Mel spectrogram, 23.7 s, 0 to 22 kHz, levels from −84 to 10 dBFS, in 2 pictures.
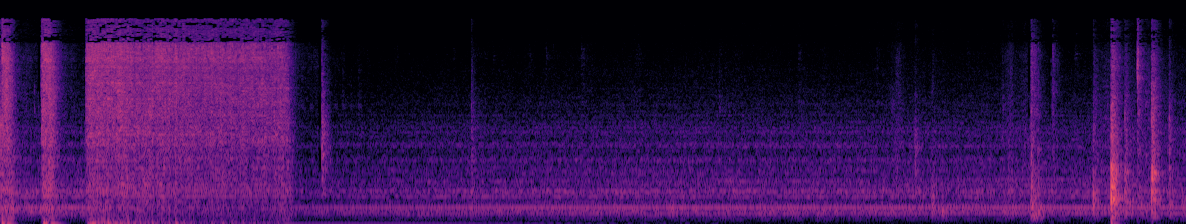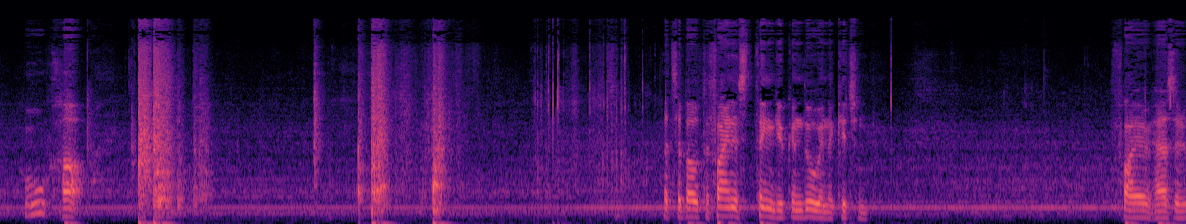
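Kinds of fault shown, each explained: Nothing here stands out as a technical fault; the audio just runs along without any dropouts, glitches or distortion catching the ear.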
